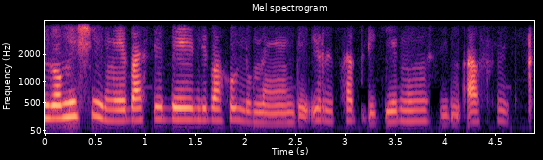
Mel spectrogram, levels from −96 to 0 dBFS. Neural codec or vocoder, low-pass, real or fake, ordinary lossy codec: none; 3.6 kHz; real; none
